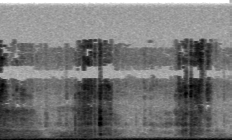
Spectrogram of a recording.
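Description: Faint scraping and rustling of cardboard trading cards being slid and shuffled between the fingers, with one small tick a little under a second in.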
